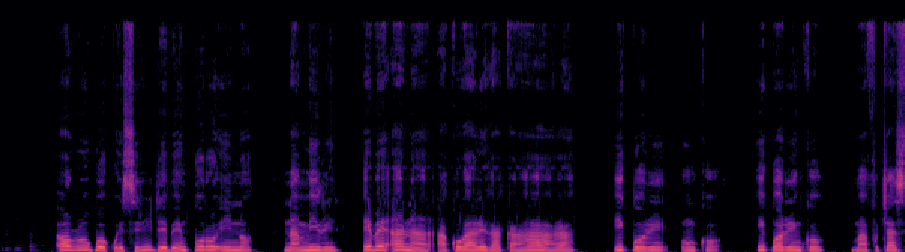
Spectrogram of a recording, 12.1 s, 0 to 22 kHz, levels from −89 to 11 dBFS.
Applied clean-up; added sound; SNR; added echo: neural mask model DeepFilterNet 3.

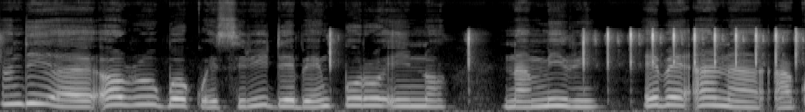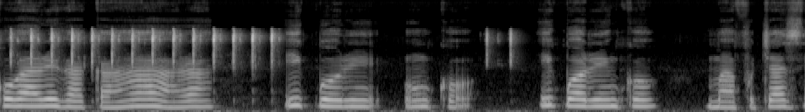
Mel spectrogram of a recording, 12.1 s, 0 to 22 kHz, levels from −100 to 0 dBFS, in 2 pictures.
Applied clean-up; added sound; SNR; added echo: none; Scissors; 1 dB; none.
